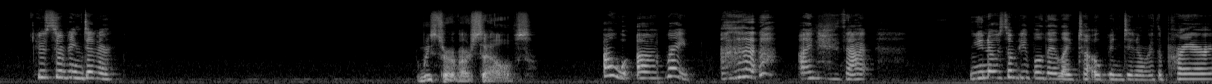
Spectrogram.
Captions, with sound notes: Who's serving dinner? We serve ourselves. [nervous laugh] Oh, right. I knew that. You know, some people, they like to open dinner with a prayer,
